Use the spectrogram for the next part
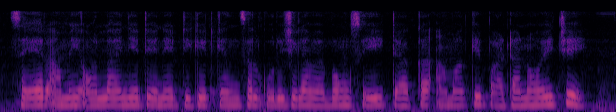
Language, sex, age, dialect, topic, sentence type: Bengali, female, 18-24, Jharkhandi, banking, question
